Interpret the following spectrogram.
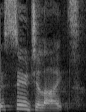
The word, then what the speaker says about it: sugilite: a Japanese gemstone so it is pronounced with a soft G as in ginger Suite Suite a soft G as in ginger Suites so sugilite Suites sorry jewelry makers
